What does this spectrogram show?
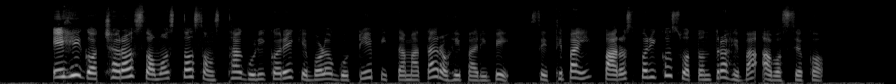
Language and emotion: Odia, neutral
